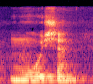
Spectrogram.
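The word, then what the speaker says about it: motion: तो देखिए एम ओ का हो जाएगा मो और टी आई ओ एन को हम पढ़ते हैं शन। तो इस तरह से इसका प्रोनंसिएशन हो जाएगा मोशन।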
